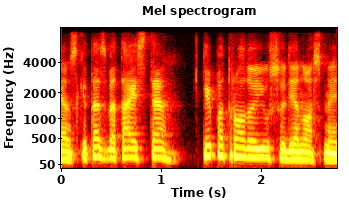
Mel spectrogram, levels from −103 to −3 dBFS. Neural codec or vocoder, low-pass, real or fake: none; 7.2 kHz; real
